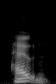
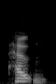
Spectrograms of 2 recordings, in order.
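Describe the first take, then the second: No difference in how they are said.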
